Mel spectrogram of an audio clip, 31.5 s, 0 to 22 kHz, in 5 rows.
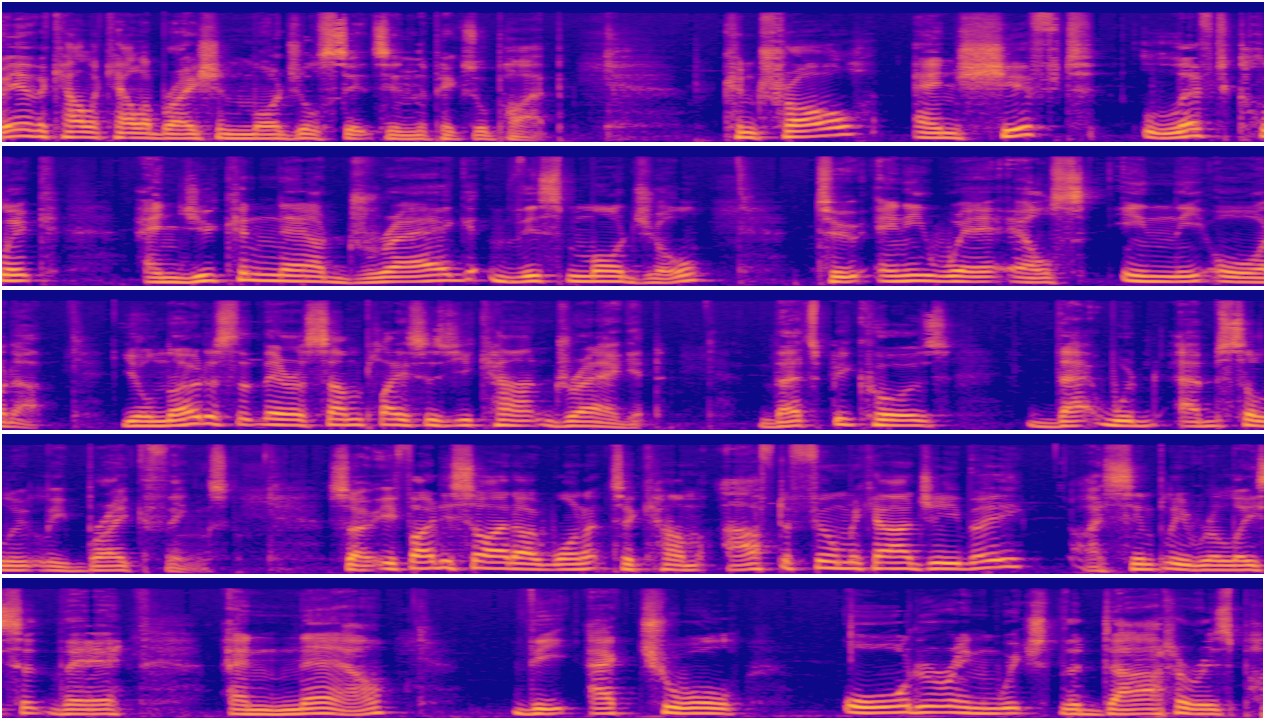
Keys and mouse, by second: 0.0 click, 1.5 click, 5.2-24.0 ctrl+shift+drag.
